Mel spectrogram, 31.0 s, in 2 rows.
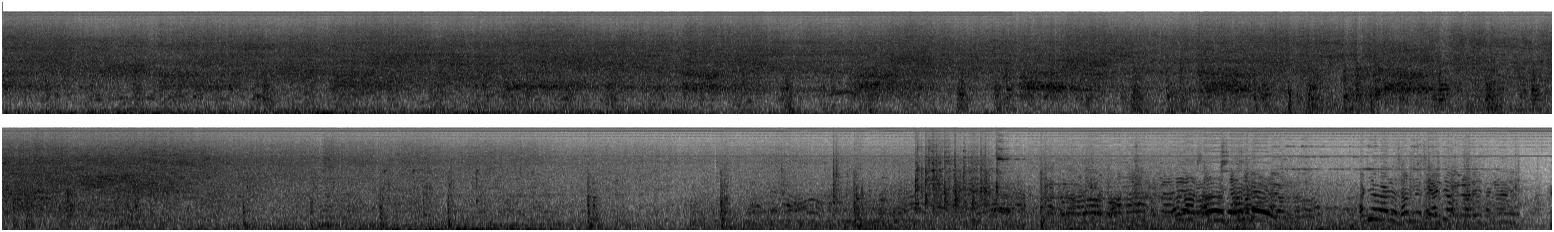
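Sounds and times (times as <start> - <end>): train passing: 0.0 - 31.0
wheels clacking over rail joints: 22.4 - 27.0.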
